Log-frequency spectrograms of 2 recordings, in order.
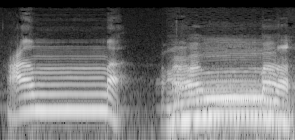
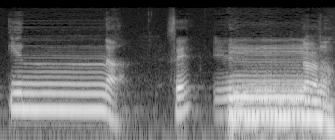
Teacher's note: this time gunna means continuous nasal sound for about two seconds sustained continuous nasal sound for about two seconds in pronunciation and it is produced from nose pipe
